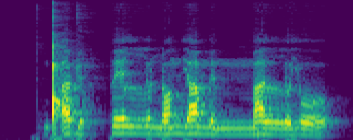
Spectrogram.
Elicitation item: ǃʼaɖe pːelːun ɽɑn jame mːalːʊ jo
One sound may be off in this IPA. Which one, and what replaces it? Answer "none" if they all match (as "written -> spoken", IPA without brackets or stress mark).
ɑ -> ɔ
